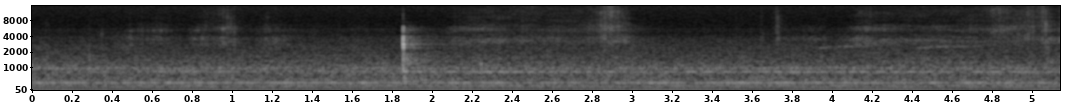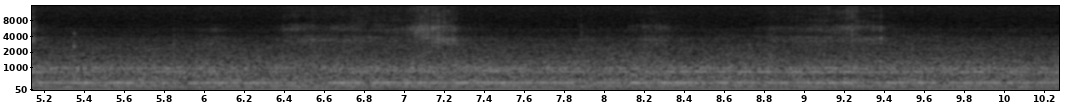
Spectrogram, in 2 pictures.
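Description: Kitchen knife slicing through a bundle of ramp leaves on a plastic cutting board: soft scraping cuts roughly once a second, with one sharp click about two seconds in. A steady faint hum runs underneath.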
